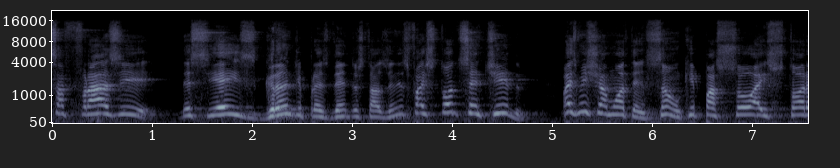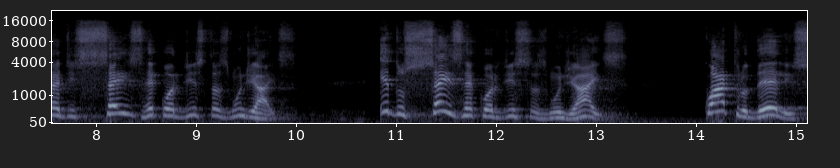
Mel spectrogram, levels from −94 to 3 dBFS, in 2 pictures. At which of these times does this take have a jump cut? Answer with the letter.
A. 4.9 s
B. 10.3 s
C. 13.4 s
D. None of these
A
